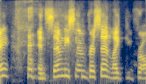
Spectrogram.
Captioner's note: laughs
